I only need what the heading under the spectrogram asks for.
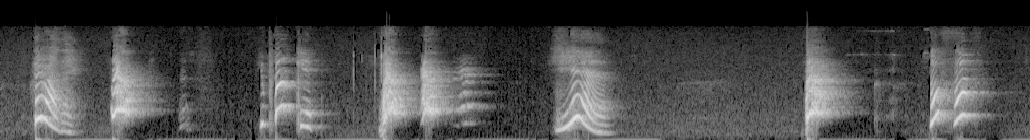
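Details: Pet dog reacting to the word 'pussycat', barking in short sharp bursts, some doubled, with rising and falling yelps spaced through the recording, the first near the start and a later cluster toward the end, against a quiet room.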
